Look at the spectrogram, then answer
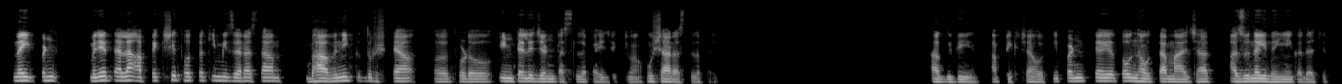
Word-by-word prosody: नाही 175 0 +11
पण 185 0 +2 0.4
म्हणजे 180 +4 +7
त्याला 185 +1 +7
अपेक्षित 175 +4 -1
होतं 180 +1 -3
की 190 - -6
मी 175 -1 -1
जरासा, 165 0 0 0.4
भावनिकदृष्ट्या 150 0 +2 0.3
अ, 130 -1 -5
थोडं 130 -2 -3 0.2
इंटेलिजंट 135 -3 +1
असलं 120 -1 -7
पाहिजे 110 -2 -10
किंवा 110 -1 -11
हुशार 130 -2 0
असलं 110 0 -9
पाहिजे. 110 -1 -31 2.2
अगदी 120 -2 -4 0.2
अपेक्षा 115 +2 -8
होती. 115 +3 -7
पण 150 +2 -1
ते 155 -1 +4
तो 160 0 +2
नव्हता 135 -1 +1
माझ्यात 125 +2 -1 0.3
अजूनही 140 +1 +5
नाहीये 115 -2 -2
कदाचित. 110 -1 -9
135 Hz, 135 wpm, -25 LUFS, 120-160 Hz, 2.2 s, नाही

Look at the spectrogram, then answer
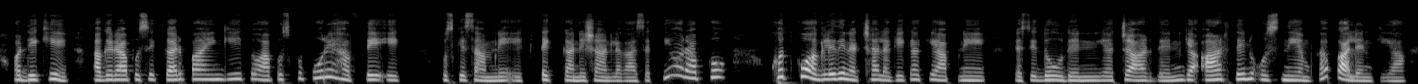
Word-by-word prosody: और 220 - +2
देखिए 215 -1 +1 0.3
अगर 215 +2 +3
आप 215 0 +4
उसे 225 +1 -2
कर 215 +1 +5
पाएँगी 230 +1 +1
तो 245 - -4
आप 205 -1 +1
उसको 230 +4 -7
पूरे 310 +7 0
हफ्ते 220 -3 0
एक 205 -2 -4 0.4
उसके 205 +1 -3
सामने 180 -2 0
एक 170 - -11
टिक 215 -3 0
का 190 - +1
निशान 175 0 0
लगा 170 -1 -4
सकती 175 - -9
हैं 385 - -5
और 390 - -1
आपको 300 +3 +1 0.5
ख़ुद 350 0 +3
को 380 - +4
अगले 240 -2 +4
दिन 260 -2 +4
अच्छा 215 +2 0
लगेगा 200 +2 -3
कि 225 +1 -7
आपने 190 -1 -1 0.3
जैसे 185 +2 -4
2 200 +1 +1
दिन 180 -1 0
या 185 0 -2
4 185 -4 +2
दिन 175 +3 -2
या 205 - +3 0.2
8 220 +1 +4
दिन 245 +1 +4
उस 220 -4 -3
नियम 200 -3 +1
का - - 0
पालन 175 -6 +5
किया। 160 0 -7
205 Hz, 195 wpm, -22 LUFS, 185-230 Hz, 0.5 s, कर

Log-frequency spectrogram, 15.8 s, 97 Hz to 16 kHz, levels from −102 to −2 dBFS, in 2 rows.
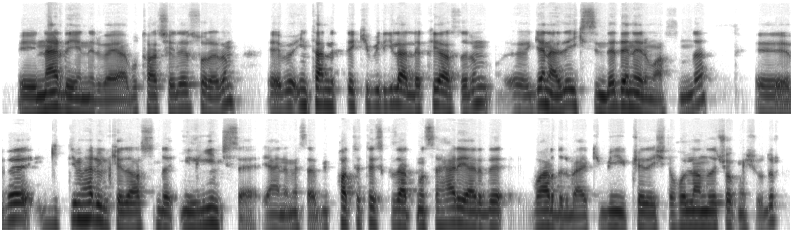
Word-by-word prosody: Eee, 110 0 +3
nerede 125 -2 +6
yenir?" 100 -2 -1
veya 95 +2 -1
bu 110 - -9
tarz 115 -1 0
şeyleri 125 +2 -2
sorarım. 125 +7 -1 0.3
Eee, 125 - -1
bö 145 - +2
internetteki 150 -1 0
bilgilerle 145 -4 +2
kıyaslarım, 150 +3 +1
ııı, 120 -1 -6
genelde 135 0 +3
ikisini 145 -6 -1
de 135 +1 +3
denerim 130 -8 +4
aslında. 210 - -4 0.5
Iıı, 115 +3 -3
ve 170 +1 +5 0.2
gittiğim 145 +6 -1
her 170 -1 +4
ülkede 115 -6 +1
aslında 110 0 -1
ilginçse, 120 +4 -2
yani, 100 -1 -6
mesela 110 +2 -6
bir 115 - -9
patates 130 +3 0
kızartması 120 0 -1
her 130 +2 +1
yerde 115 -2 +3 0.3
vardır 115 -4 +2
belki. 95 +2 -5
Bir 115 -1 +2
ülkede, 110 +1 -1
işte, 105 +1 -6
Hollanda'da 115 0 +3
çok 120 +2 -4
meşhurdur. 105 +9 -8
120 Hz, 155 wpm, -22 LUFS, 110-140 Hz, 0.5 s, nerede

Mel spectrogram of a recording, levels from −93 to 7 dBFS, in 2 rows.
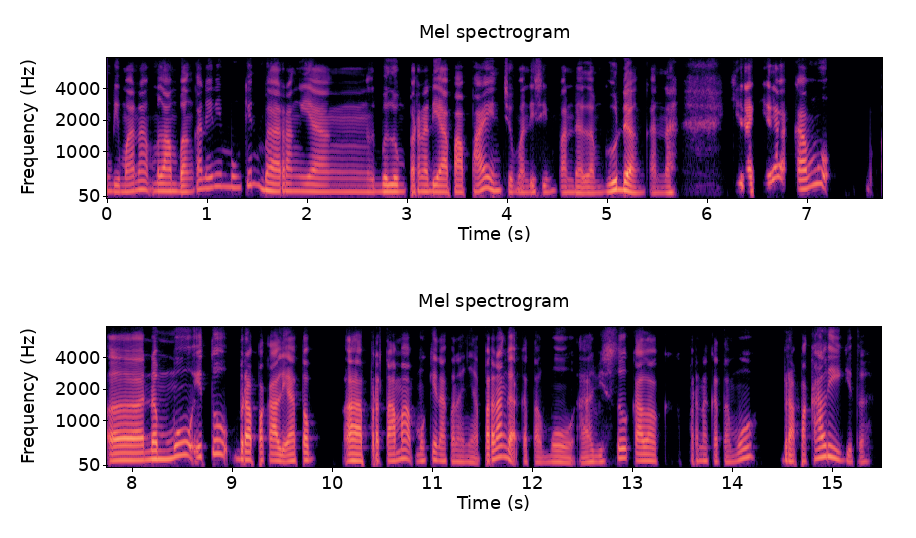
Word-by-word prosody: dimana 150 +7 -2
melambangkan 155 0 -1
ini 225 +4 -4
mungkin 250 +3 -7
barang 155 0 +1
yang 150 -2 -1 0.5
belum 145 0 +3
pernah 150 -1 -2
di 145 -1 +2
apa-apain, 170 +8 0
cuman 135 - -5
disimpan 135 -1 -7
dalam 125 -1 -3
gudang 165 -5 +6
kan. 120 -2 -11
Nah 125 - -2 0.6
kira-kira 190 +8 -1
kamu 240 - +1 0.6
eee, 155 +1 +7
nemu 190 +9 +4
itu 280 +6 -1
berapa 170 -3 +4
kali 145 -3 +3
atau 160 +2 +1 0.3
eee, 145 -1 +5
pertama 145 +6 +1
mungkin 140 +1 -4
aku 135 - -9
nanya, 120 -2 -6
pernah 140 +10 +4
enggak - - +1
ketemu, 115 -1 -4
habis 120 +4 -5
tuh 200 0 -1
kalo 145 -5 0 0.2
pernah 140 +1 -8
ketemu 150 - -5 0.2
berapa 135 -2 -1
kali 205 +1 +1
gitu? 115 +1 -12
150 Hz, 155 wpm, -23 LUFS, 135-180 Hz, 0.6 s, eee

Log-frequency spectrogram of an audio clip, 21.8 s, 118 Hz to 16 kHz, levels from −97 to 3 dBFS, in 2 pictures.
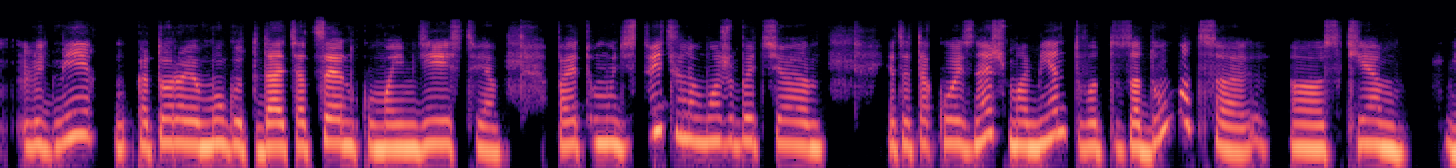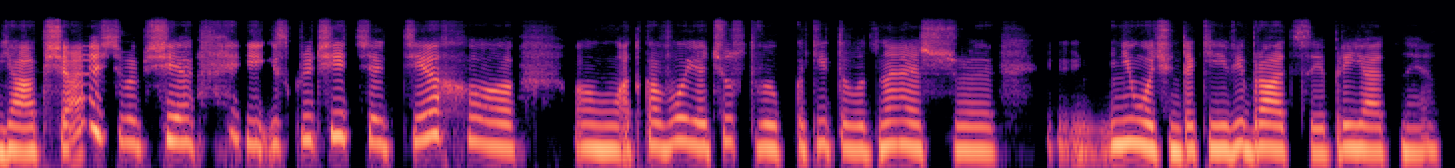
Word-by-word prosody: людьми, 230 +8 -1 0.2
м, 210 - -4
которые 230 +2 -1
могут 225 -1 +2
дать 220 +1 +3
оценку 225 0 +1
моим 215 0 +4
действиям. 215 -3 -2 0.4
Поэтому, 235 +2 -1
действительно, 285 - -1
может 250 -1 -3
быть, 250 -1 -5
эм, 225 -3 0 0.5
это 225 0 -4
такой, 235 +2 -4
знаешь, 250 +9 -1
момент 230 +8 +2
вот 215 0 -1
задуматься, 220 - -1 0.3
а, 210 -1 +2
с 190 - -11
кем 220 -4 +2 0.3
я 200 -2 +4
общаюсь 340 - +2
вообще, 250 +2 0 0.3
и 240 -7 -4
исключить, 275 +6 -1
э, 245 -2 -1
тех, 290 +4 0
э, 230 -4 +1 0.5
о 210 -2 +3
от 215 -1 -3
кого 225 +3 0
я 225 -3 +2
чувствую 215 -4 -2
какие-то, 215 0 -4
вот 205 -2 0
знаешь, 220 -2 0
э, 200 -1 0 0.4
y 210 -3 -12 0.2
не 240 +1 +6
очень 210 -4 +4
такие 205 +1 +2
вибрации 205 -2 +2
приятные. 200 0 0
220 Hz, 125 wpm, -23 LUFS, 210-245 Hz, 0.5 s, не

